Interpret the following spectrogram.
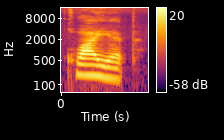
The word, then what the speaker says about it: quiet: natin ng word na Quiet take note of the spelling and pronunciation letter e muna bago t tapos two syllables ang pagbigkas parang ganito quiet ang Quiet ay isang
